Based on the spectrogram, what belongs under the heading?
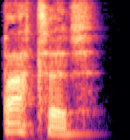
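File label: "battered", British English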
